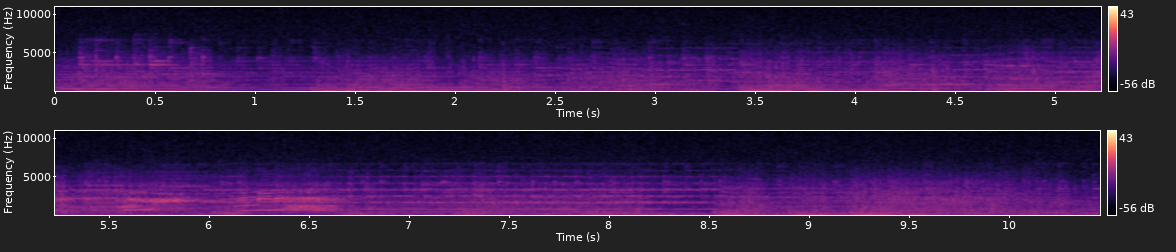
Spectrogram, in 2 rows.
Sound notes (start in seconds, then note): 0.0 triangle rings; 5.2 prisoner yells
